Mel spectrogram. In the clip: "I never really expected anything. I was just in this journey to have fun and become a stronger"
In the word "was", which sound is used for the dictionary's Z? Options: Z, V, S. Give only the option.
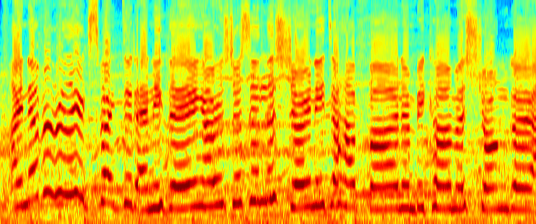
Z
